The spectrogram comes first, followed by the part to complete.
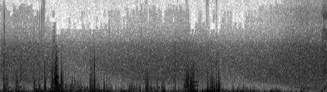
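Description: Strong gusting wind buffeting the microphone, rising and falling irregularly.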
